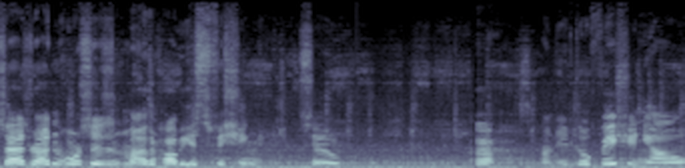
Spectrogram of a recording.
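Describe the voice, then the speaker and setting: With a Southern accent, a woman speaks at a fairly high pitch and a moderate pace in a monotone, flat intonation. Her long, frequent pauses sit over noticeable background noise. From US South. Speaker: live streamer. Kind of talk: casual chat.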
